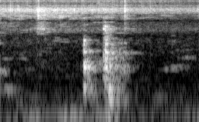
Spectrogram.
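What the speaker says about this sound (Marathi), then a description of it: "अर्धा चमचा गरम मसाला मसाले देखील आपण तेलामध्ये भाजून घेऊया थोडेसे" Turmeric and garam masala frying in hot oil for masala bread, giving a faint steady sizzle with two short scraping stirs near the middle.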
